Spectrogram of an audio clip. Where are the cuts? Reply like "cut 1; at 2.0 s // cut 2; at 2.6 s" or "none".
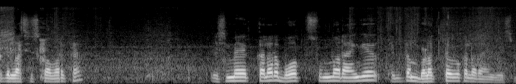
none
